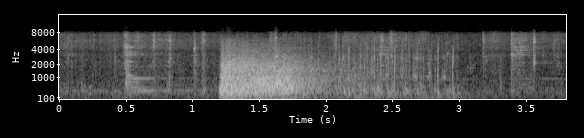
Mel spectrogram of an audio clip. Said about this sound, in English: This is where we get a decent introduction to Boss Godfrey, where he gets his rifle to shoot the bird.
